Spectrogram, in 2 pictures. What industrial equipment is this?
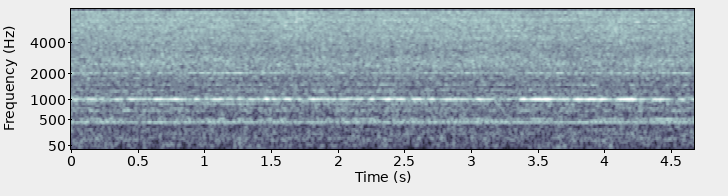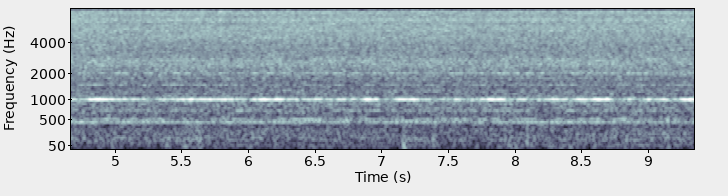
fan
